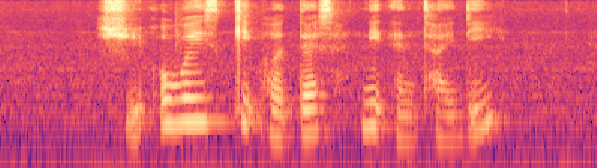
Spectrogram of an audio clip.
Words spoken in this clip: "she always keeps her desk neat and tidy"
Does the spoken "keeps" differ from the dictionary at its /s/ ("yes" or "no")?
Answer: yes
